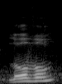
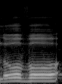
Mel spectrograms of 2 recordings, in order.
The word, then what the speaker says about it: Louisville: That's how you say it. They taught me. They teach you how to say the word Louisville.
